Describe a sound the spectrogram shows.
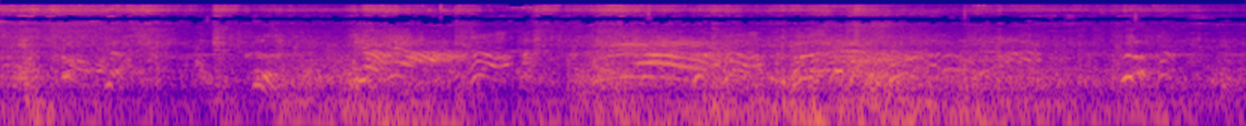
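Blows clash and thud.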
